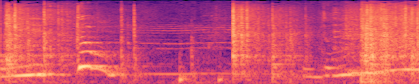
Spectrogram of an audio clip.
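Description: Thin black tortilla-style chips sliding out of a tipped canister and clattering onto a plastic tray: a dense, crackly rattle starting a little over a second in. A short voice sound comes near the start.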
